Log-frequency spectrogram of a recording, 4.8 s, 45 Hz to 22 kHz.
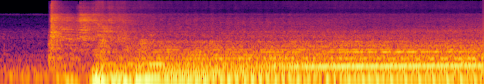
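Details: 1988 Ford Bronco II after replacing clogged fuel filter and both fuel pumps, primed then started: brief crank, immediate catch, steady even idle with smooth low hum. Normal start and idle.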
